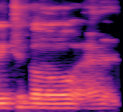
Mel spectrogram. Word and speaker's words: Wendigo: Wendigo, Wetago, several different ways of pronouncing the word.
